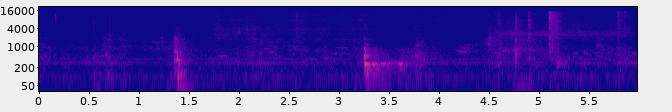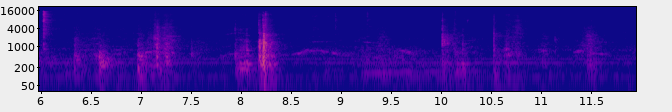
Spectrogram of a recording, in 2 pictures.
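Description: Metal slotted spatula and wire mesh strainer clinking and knocking against a frying pan while crackers are turned and lifted in hot oil: scattered sharp knocks, the loudest about eight seconds in, over a faint steady hum.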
